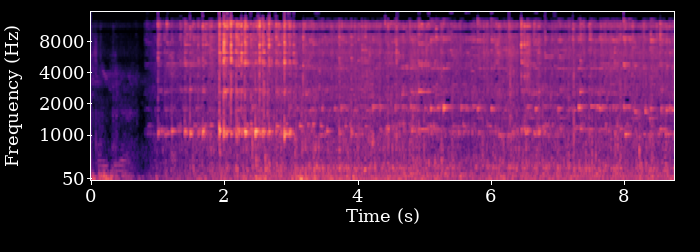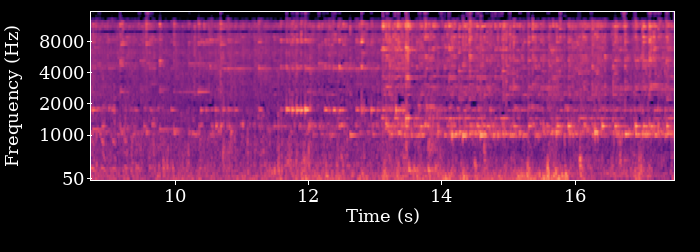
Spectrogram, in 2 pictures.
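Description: Many goat hooves patter and scuff on a dirt path.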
